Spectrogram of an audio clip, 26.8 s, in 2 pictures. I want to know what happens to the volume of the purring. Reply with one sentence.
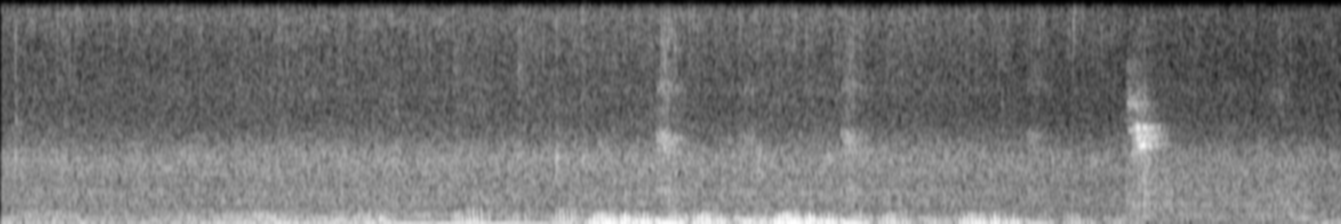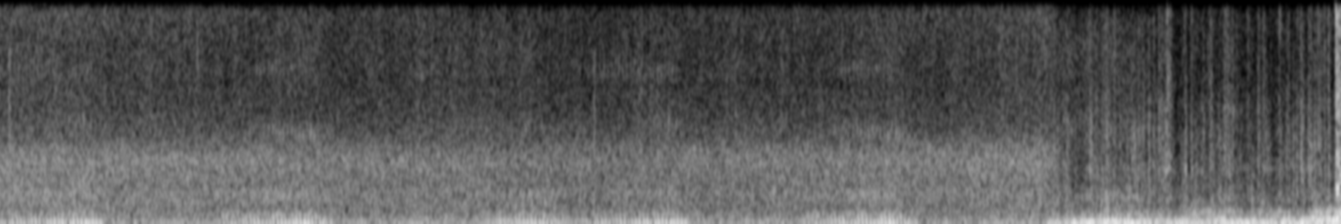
The loudness of the purring goes up, then down.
